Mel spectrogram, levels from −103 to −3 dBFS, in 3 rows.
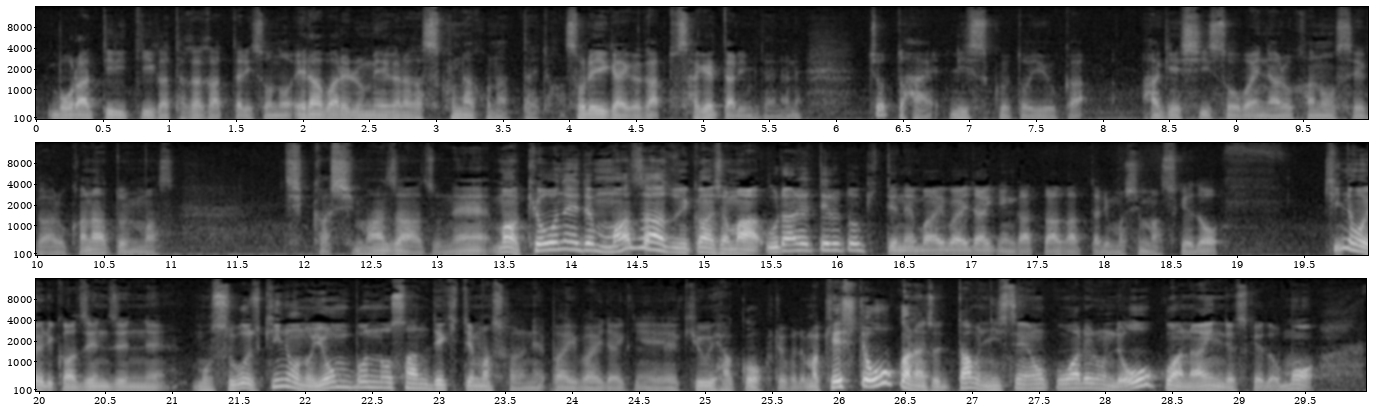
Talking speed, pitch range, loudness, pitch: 420 characters per minute, 85-115 Hz, -33 LUFS, 100 Hz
